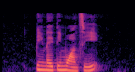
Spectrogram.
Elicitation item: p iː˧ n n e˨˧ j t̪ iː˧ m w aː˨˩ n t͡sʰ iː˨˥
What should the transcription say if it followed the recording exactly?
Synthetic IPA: p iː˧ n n e˨˧ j t̪ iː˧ m w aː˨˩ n t͡s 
